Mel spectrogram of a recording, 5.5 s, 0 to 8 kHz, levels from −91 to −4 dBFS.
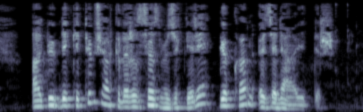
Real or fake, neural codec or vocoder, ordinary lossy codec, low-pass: fake; codec, 16 kHz, 16 kbps, FreqCodec, larger model; MP3, 32 kbps; 7.2 kHz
